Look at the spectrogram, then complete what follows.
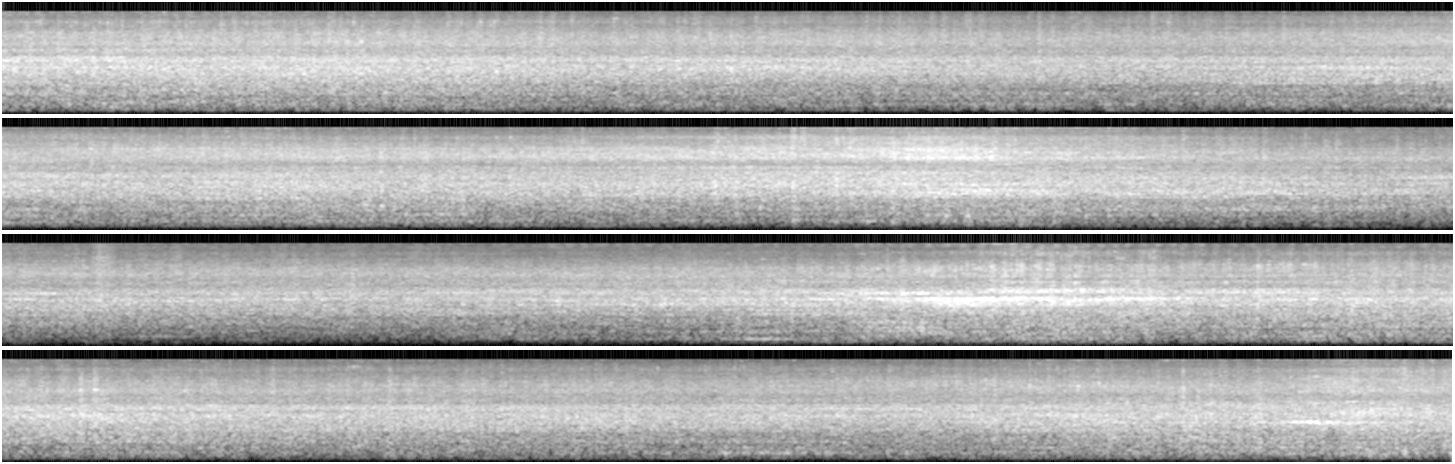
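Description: OO gauge model trains running along the track through the station, a steady mechanical rumble of wheels and motors that swells louder twice as trains pass close by.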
